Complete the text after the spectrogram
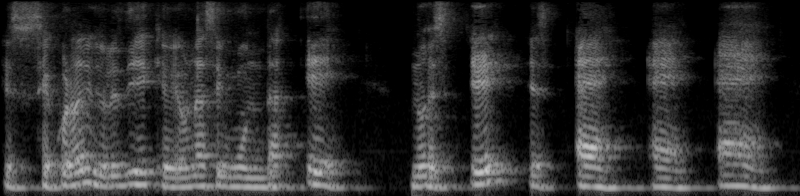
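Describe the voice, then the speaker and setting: Male teacher, slightly high-pitched, unhurried, drills each sound by repeating it; echoey room. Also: a little mellow. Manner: patient, repeats and stretches out sounds to demonstrate. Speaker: French teacher. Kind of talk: online language lesson.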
